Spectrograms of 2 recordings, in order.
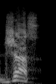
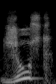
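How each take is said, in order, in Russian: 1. Гласный — открытый звук, похожий на 'a'. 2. Гласный — огубленный звук, похожий на 'oo'. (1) "Вместо «just»" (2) "они говорят"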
